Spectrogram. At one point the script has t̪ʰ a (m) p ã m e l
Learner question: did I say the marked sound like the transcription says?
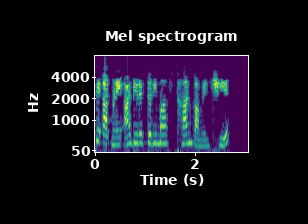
no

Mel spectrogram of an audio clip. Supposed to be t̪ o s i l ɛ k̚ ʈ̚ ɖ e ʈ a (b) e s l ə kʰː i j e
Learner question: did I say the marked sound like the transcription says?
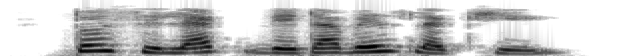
yes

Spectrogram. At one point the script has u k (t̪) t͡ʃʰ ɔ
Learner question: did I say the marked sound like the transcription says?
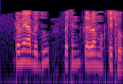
yes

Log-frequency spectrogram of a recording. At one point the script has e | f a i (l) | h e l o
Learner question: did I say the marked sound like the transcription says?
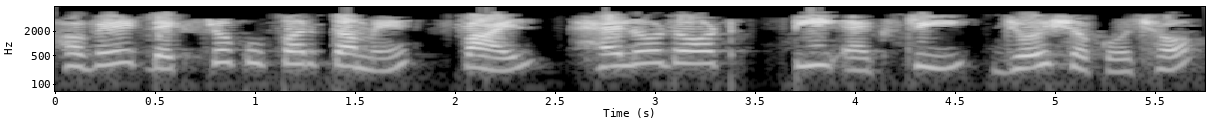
yes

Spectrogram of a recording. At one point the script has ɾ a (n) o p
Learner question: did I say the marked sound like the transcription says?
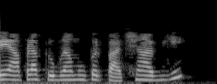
no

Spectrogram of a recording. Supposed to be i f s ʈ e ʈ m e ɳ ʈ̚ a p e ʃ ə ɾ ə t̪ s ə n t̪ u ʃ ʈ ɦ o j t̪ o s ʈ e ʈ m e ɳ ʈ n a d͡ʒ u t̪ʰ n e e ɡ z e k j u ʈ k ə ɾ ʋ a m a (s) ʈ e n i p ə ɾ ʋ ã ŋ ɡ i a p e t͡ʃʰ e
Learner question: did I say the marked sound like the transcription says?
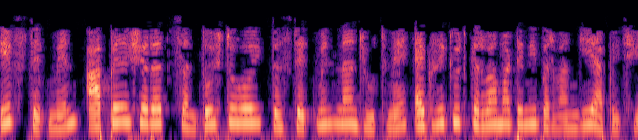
no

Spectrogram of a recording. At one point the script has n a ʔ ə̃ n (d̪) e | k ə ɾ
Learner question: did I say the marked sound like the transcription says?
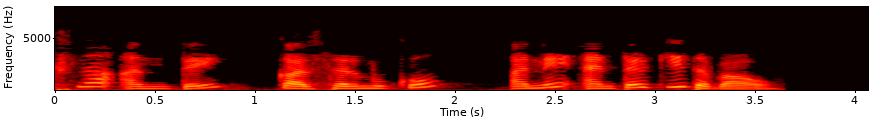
no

